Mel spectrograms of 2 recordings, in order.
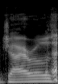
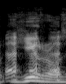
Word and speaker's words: gyros: It seems like you've been eating a lot of gyros, or gyros is a proper way to say it, but perfect.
